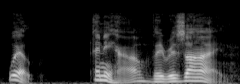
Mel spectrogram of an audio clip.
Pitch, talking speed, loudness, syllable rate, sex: 135 Hz, 100 wpm, -18 LUFS, 4.4 syllables/s, male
